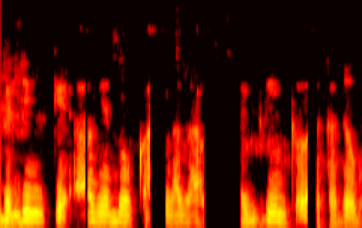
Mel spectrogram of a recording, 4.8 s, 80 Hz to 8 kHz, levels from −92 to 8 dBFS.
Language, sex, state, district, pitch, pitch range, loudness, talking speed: Hindi, male, Bihar, Muzaffarpur, 95 Hz, 90-95 Hz, -25 LUFS, 160 wpm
